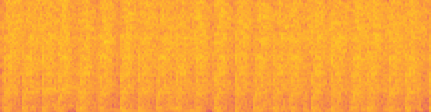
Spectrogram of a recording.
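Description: Electronic dance track with a pulsing synth bass line, over which a fast, even roll of drum hits runs, tapped on the pads of a phone drum app.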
